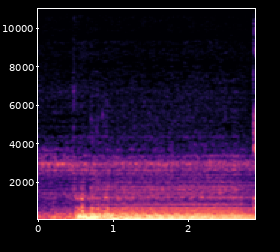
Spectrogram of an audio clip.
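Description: A car engine whines, rising abruptly in loudness after a brief moment and then holding a steady, humming drone with a thin high tone over the rumble. No one speaks.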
